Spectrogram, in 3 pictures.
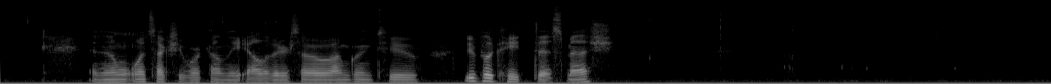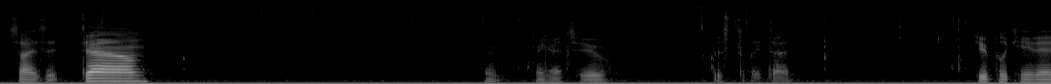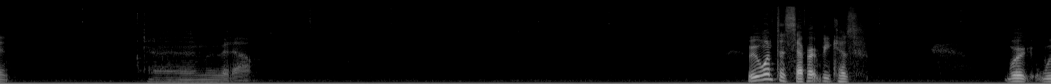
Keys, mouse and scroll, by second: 0.1-0.6 scroll down 1, 0.6 middle click, 2.1 click, 3.6 right click, 3.7-4.4 scroll down 1, 7.6-9.6 typing, 11.3 click, 12.1 Tab, 12.9-14.6 right drag, 15.4 ctrl+z, 15.9 ctrl+Tab, 17.4 Delete, 17.5 click, 18.6 Tab, 19.6 shift+d, 19.8 shift+click, 20.9 click, 21.9-22.9 typing, 23.9-30.9 drag, 30.9-31.4 scroll up 1, 31.4 middle click.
